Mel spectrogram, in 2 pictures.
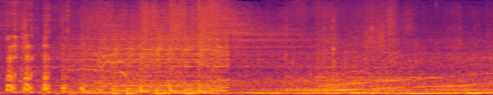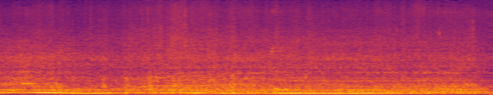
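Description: A vintage car engine rumbles and revs up and down for about twelve seconds, the low throaty note rising and falling in pitch, loud, with no talking.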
